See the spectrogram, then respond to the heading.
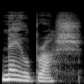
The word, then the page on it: nailbrush: British English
